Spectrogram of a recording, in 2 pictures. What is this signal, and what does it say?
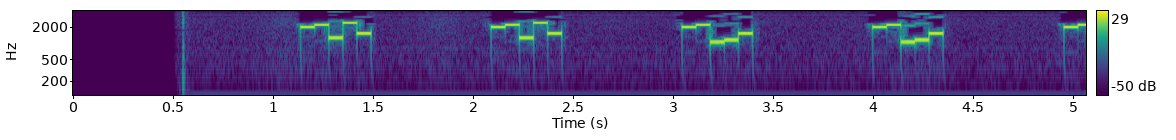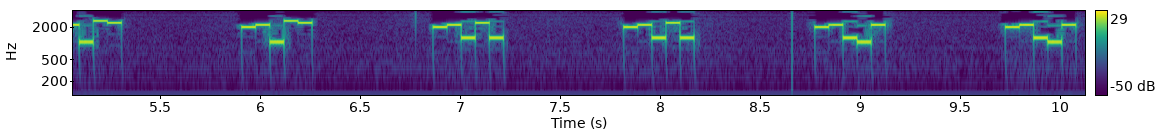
Five-tone selective call (ZVEI), heard as quick runs of five tones, tones of about 70 ms. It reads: 89305 89305 89125 89125 89110 89110 89303 89303 89319 89319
